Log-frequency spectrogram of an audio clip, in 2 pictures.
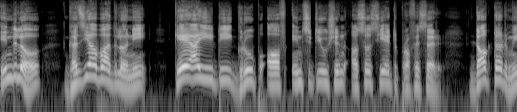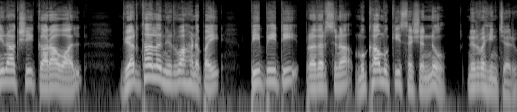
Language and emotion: Telugu, neutral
